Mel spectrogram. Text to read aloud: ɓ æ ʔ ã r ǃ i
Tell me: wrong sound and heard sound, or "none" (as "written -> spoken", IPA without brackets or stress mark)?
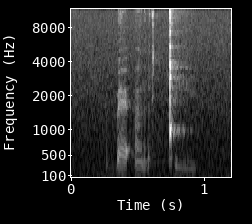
none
